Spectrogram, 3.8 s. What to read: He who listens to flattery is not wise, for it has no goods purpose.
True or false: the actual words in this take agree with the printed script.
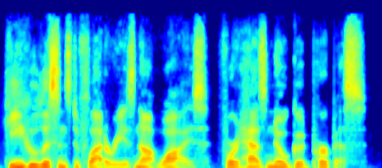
false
